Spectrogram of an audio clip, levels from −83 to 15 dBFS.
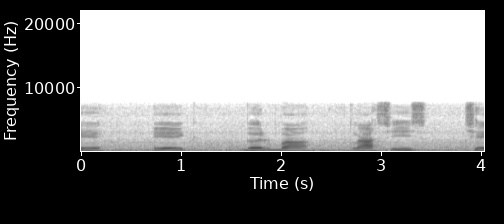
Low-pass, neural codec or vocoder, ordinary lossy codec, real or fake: none; codec, 16 kHz, 16 kbps, FreqCodec, larger model; none; fake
